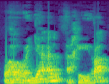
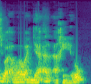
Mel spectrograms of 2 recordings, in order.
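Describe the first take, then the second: First: The word akhir ends with an 'a' vowel. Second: The word akhir ends with a 'u' vowel. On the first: The speaker calls it right. "yang betul baris atas" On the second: The speaker calls it wrong. "banyak tertulis wa huwa in ja'al akhiru dengan baris depan dhammah"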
